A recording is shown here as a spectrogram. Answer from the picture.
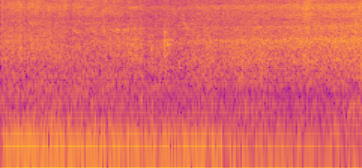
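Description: Loud, steady rumbling noise heavy in the bass with no clear notes: a cinematic trailer sound effect under a title card.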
